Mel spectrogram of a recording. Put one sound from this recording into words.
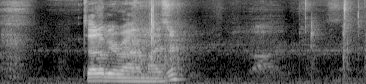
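Trading cards shuffle and rustle softly in hands.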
